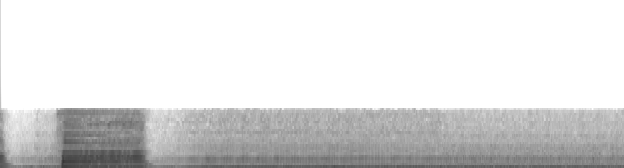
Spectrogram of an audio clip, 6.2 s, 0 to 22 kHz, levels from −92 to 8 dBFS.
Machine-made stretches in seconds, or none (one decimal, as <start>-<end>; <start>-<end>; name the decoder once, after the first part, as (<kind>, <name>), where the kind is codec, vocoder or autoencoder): 0.8-4.4 (vocoder, Vocos)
